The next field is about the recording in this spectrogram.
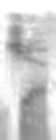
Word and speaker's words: Gith: Well, some people pronounce it Jith.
